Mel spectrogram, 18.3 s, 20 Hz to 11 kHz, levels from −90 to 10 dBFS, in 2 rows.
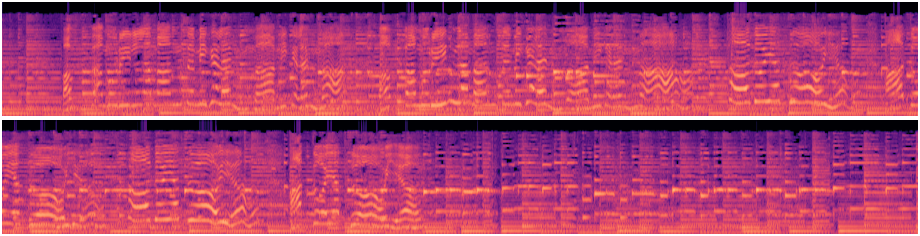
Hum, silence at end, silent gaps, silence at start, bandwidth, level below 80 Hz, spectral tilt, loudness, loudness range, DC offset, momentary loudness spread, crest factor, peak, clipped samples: none; 0 s; none; 0 s; 8 kHz; -34 dBFS; -4.5 dB/octave; -12 LUFS; 3 LU; 0.3%; 5 LU; 14 dB; 0 dBFS; under 0.1%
